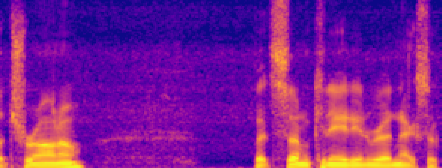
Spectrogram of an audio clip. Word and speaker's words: Toronto: Most Canadians don't pronounce the T. We call it Toronto, but some Canadian rednecks will call it Toronto.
